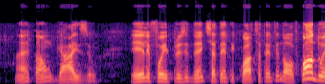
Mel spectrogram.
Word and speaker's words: Geisel: aos poucos a população o general Geisel pronuncia gás o que ele tem ascendência alemã ou é tem som de ar né então Geisel ele foi presidente 7479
